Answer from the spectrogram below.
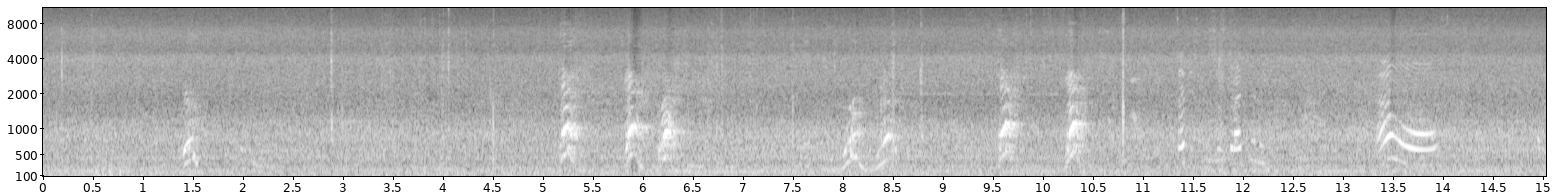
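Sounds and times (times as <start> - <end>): puppy barking in high yaps: 1.4 - 1.7, 5.2 - 6.5, 8.0 - 8.6, 9.6 - 11.1.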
